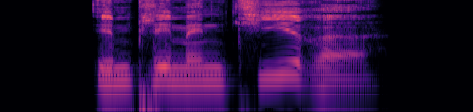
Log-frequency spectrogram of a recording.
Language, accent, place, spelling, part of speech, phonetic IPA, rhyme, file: German, Germany, Berlin, implementiere, verb, [ɪmplemɛnˈtiːʁə], -iːʁə, De-implementiere.ogg
- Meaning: inflection of implementieren: 1. first-person singular present 2. first/third-person singular subjunctive I 3. singular imperative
